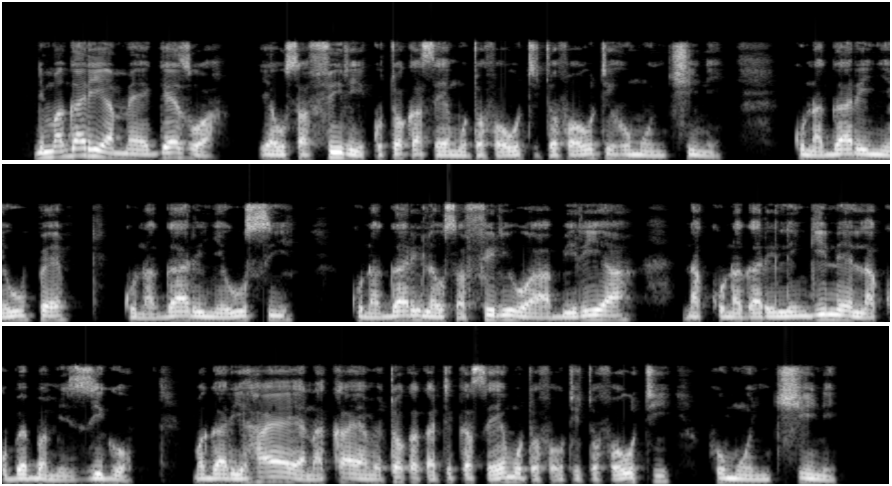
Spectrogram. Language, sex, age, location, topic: Swahili, male, 36-49, Kisumu, finance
